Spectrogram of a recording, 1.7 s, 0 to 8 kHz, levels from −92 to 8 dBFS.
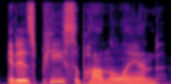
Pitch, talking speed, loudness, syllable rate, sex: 190 Hz, 210 wpm, -19 LUFS, 5.4 syllables/s, female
